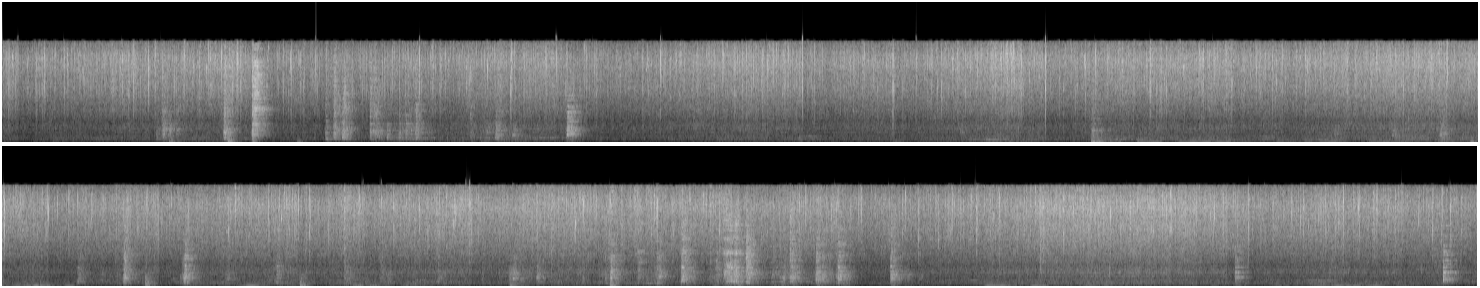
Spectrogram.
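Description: Abalone and king trumpet mushroom slices sizzling in hot oil in a nonstick frying pan: a steady hiss with scattered pops and crackles, coming in clusters a few seconds in and again past the middle.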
